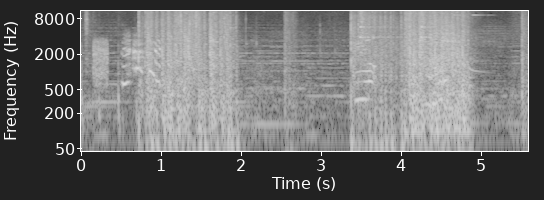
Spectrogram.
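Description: Video game gunfire from Valkyria Chronicles 4, including friendly fire: two loud, dense bursts of rapid shots separated by a quieter pause, with game sounds and a voice in between.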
